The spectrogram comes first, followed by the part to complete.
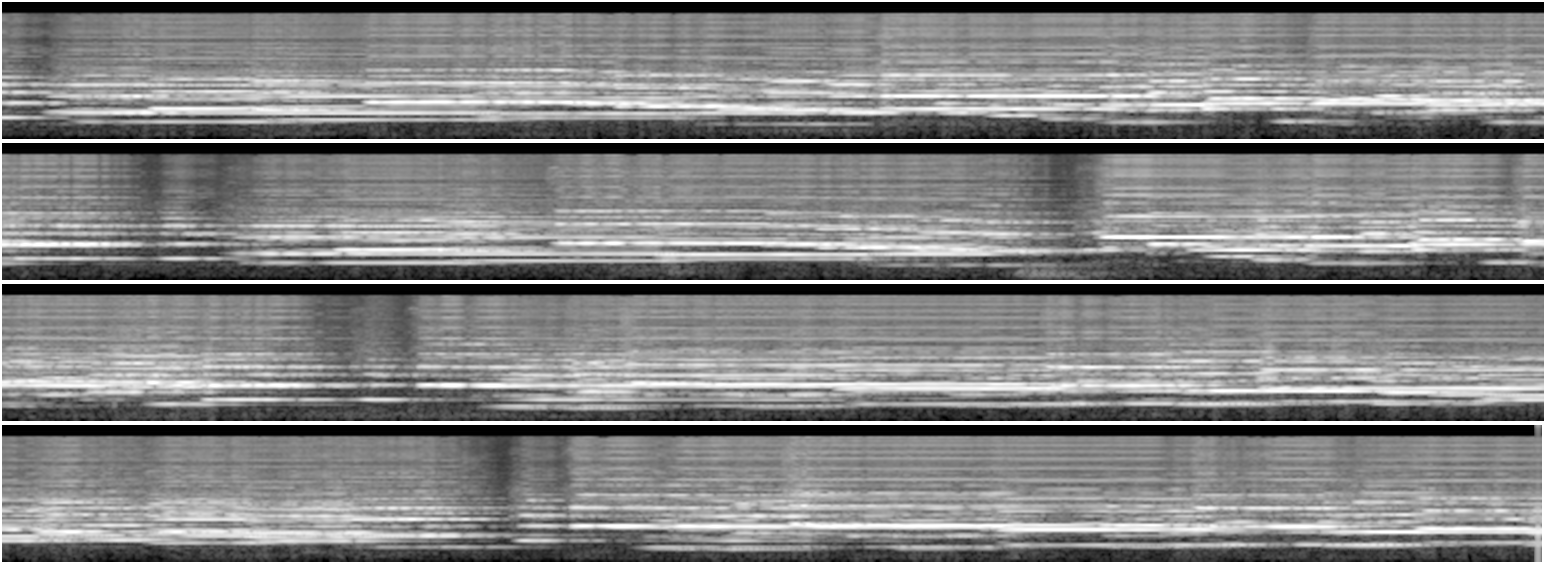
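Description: Trio of concert flutes playing a classical piece together, several melodic lines moving at once, with brief breaks between phrases.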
